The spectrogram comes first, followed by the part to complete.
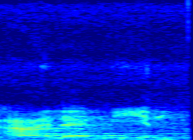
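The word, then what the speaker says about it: العالمين: Akhir ayat ini alamin. Di situ ada huruf nun. Jadi huruf nun ini dia harus dibaca, tidak boleh terputus nun di ujungnya.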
